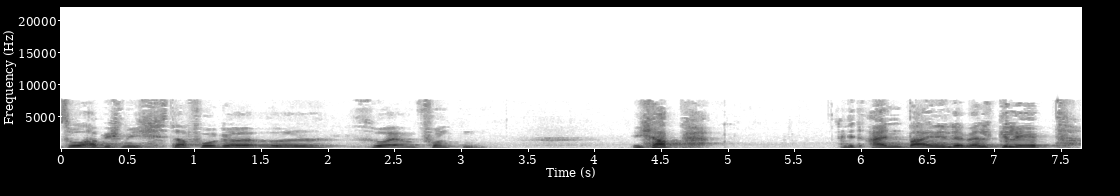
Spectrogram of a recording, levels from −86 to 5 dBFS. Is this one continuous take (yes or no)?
yes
